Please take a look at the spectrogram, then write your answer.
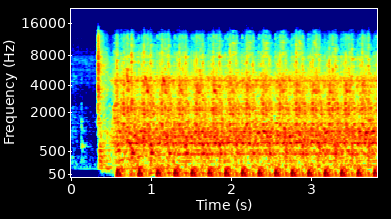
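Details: Sears Suburban 12 barn-find lawn tractor, Tecumseh 12 hp single-cylinder engine, after wiring and fuel tank repairs: catches and settles into even steady thump at fast idle; healthy, no knocks or misses.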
